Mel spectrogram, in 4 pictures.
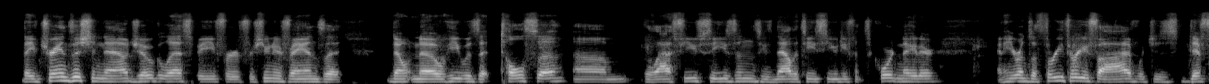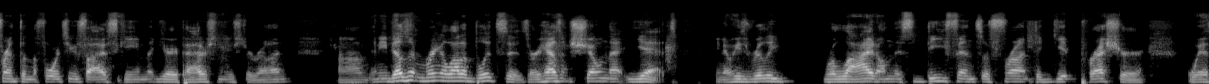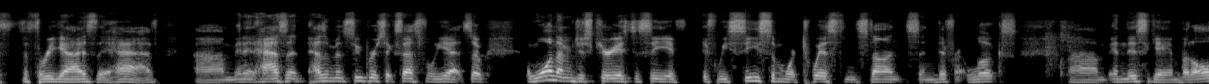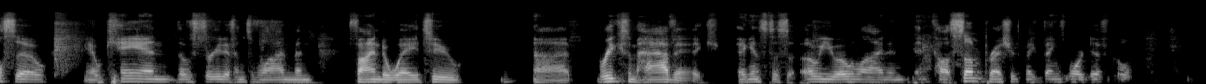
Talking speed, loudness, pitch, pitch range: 175 wpm, -24 LUFS, 125 Hz, 115-135 Hz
